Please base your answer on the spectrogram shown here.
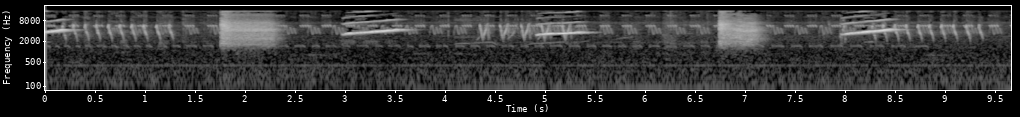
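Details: Oriental magpie-robin singing, giving clear, rising whistled notes every two to three seconds, with steady high-pitched buzzing and two brief bursts of rushing noise.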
